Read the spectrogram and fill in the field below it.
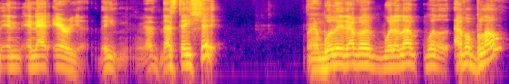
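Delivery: usual speaking voice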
